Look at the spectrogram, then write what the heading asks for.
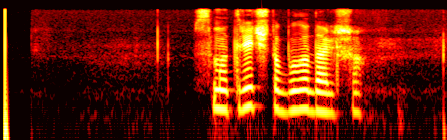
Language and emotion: Russian, neutral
